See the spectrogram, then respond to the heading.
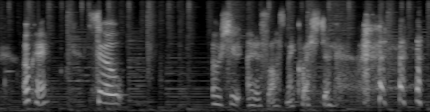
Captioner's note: laughs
